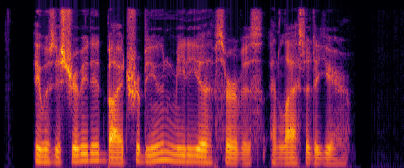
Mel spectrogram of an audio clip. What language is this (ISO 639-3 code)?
eng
